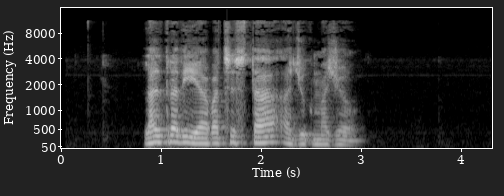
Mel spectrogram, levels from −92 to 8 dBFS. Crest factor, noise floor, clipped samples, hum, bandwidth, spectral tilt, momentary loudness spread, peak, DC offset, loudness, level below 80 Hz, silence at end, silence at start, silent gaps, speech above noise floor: 22 dB; -73 dBFS; under 0.1%; none; 11.5 kHz; -3.5 dB/octave; 12 LU; 0 dBFS; under 0.1%; -17 LUFS; -62 dBFS; 1.35 s; 0.85 s; none; 54 dB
